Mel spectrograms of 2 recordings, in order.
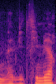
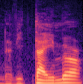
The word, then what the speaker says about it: Navitimer: peu d'étanchéité sur ses Navitimer par exemple, ou Navitimer parce qu'on m'a déjà engueulé de pas prononcer comme il faut, donc Navitimer.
